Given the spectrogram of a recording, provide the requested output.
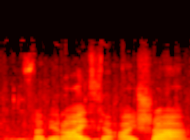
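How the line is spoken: Displeased commanding tone. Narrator (Russian): Повелела она недовольным тоном

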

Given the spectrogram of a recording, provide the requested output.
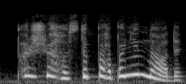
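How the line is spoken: Frightened cry. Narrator (Russian): испуганно вскликнула Элси

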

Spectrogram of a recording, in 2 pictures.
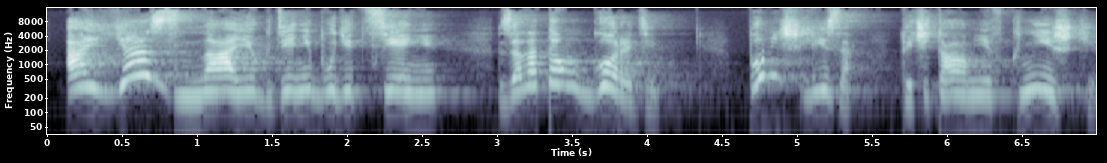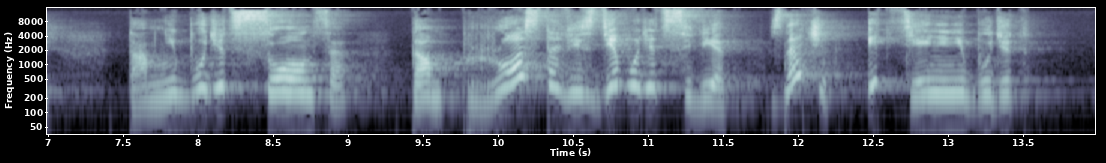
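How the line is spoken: Joyful exclamation. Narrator (Russian): Валерка радостно воскликнул

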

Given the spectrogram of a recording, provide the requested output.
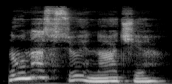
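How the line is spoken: Sigh. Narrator (Russian): вздохнула Евдокия Ивановна

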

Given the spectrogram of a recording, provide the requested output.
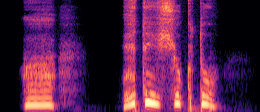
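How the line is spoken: Whisper. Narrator (Russian): прошептала Сьюзен

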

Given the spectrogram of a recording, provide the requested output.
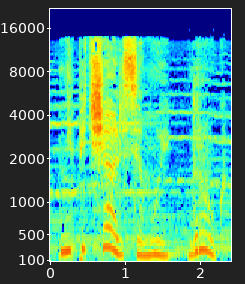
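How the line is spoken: Tender. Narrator (Russian): кто-то так нежно сказал

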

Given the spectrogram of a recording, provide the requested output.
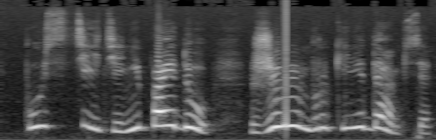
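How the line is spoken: Shouting. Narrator (Russian): я закричал

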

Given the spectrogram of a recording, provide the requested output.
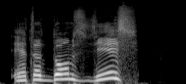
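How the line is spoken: Exclaiming. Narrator (Russian): воскликнул Скрудж

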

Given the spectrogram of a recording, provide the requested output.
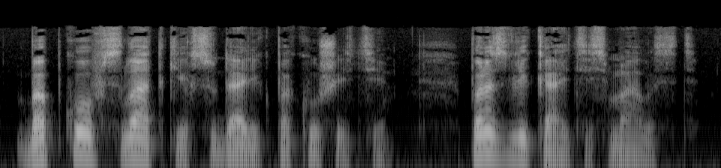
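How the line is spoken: Gentle sing-song. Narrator (Russian): Сказала ласково, пропела словно

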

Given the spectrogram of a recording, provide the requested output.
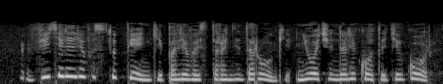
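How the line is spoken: Plain question. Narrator (Russian): спросил бдительность

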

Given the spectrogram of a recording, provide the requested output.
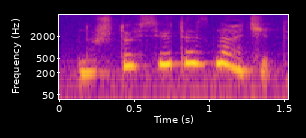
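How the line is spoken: Through tears. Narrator (Russian): говорила она сквозь слезы

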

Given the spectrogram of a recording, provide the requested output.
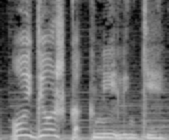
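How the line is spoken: Sighing. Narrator (Russian): вздохнул Антон

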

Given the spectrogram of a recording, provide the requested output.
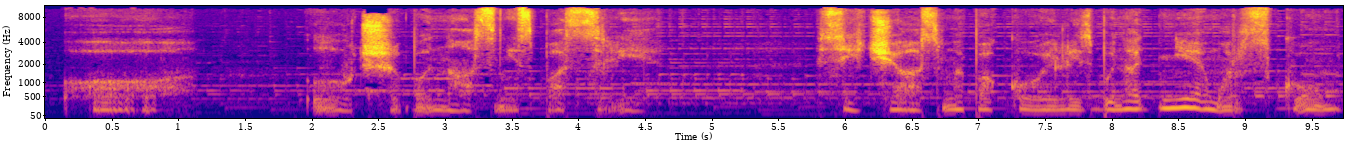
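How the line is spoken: Despairing whisper. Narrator (Russian): на Марию снова нахлынуло уныние, и она в отчаянии прошептала

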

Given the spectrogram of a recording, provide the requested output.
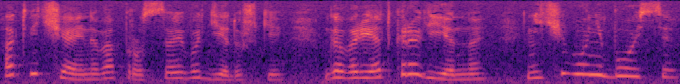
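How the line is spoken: Gentle. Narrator (Russian): ласково сказал

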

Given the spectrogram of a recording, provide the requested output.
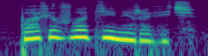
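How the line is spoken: Quiet. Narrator (Russian): тихо сказала Анита

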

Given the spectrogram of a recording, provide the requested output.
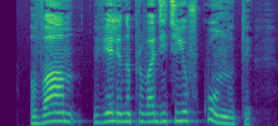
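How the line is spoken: Hollow, muffled voice. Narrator (Russian): глухо проговорил

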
